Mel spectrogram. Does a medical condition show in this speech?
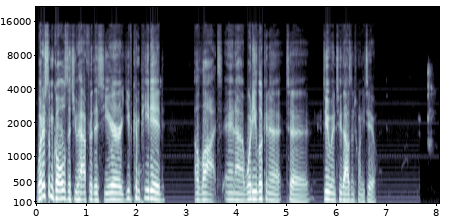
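No.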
